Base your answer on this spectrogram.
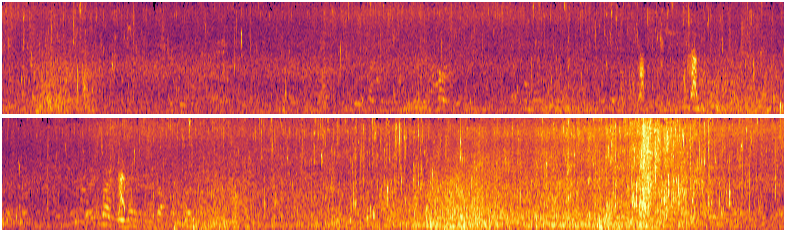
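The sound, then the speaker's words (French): Sea waves hitting a wall: a continuous churning wash of water with scattered sharp splashes and knocks, growing louder toward the end. “t'as la mer qui tape sur le mur”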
